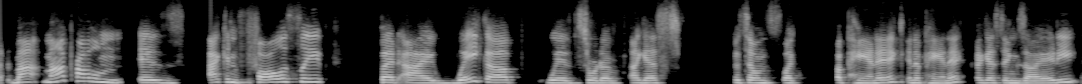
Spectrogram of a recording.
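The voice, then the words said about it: Southern drawl accent. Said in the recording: “That is the coolest accent... You got that Southern drawl.”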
